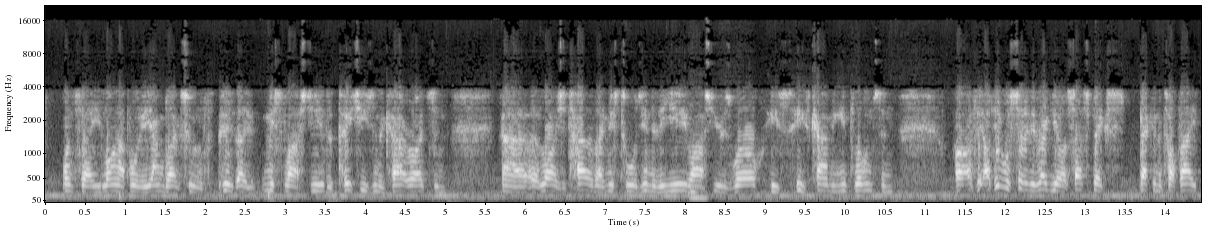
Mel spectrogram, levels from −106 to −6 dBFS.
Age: 40-59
